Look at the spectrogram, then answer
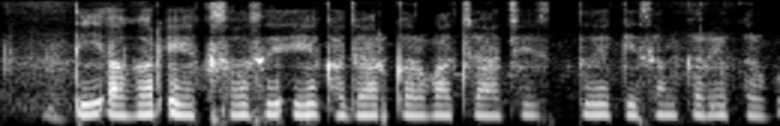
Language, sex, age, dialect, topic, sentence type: Magahi, female, 36-40, Northeastern/Surjapuri, banking, question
